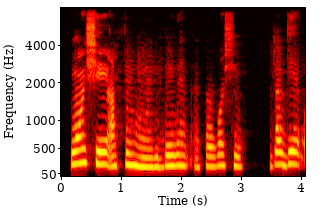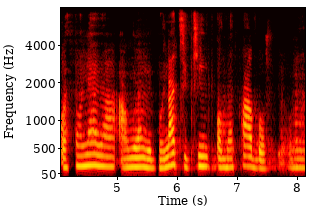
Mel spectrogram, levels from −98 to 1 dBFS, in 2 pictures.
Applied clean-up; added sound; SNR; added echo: neural mask model DeepFilterNet 3.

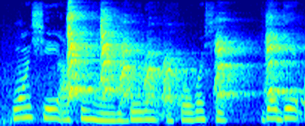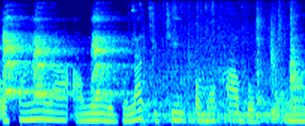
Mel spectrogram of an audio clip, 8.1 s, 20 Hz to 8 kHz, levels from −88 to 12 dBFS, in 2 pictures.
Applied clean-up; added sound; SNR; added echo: none; Dog; -4 dB; none.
